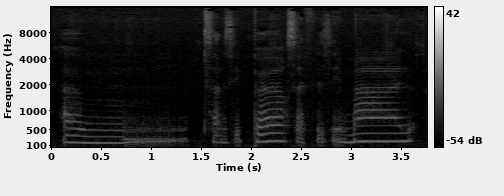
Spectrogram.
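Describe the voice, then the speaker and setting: A woman's voice has a dark, mellow tone. It sounds somewhat breathy. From Vietnam. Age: 20s. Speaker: spiritual podcast host. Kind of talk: personal testimony. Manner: hesitant, with frequent fillers.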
